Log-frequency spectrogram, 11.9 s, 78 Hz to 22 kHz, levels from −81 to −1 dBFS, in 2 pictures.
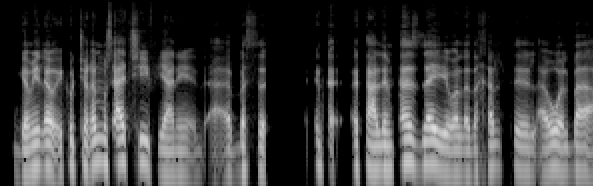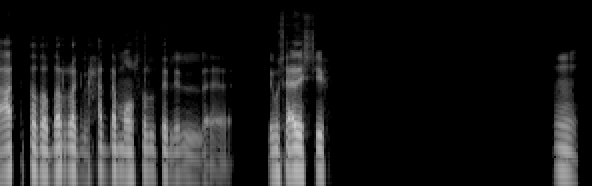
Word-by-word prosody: جميل 125 +5 +2
أوي، 140 -2 +6
كنت 155 +4 -3
شغال 150 +1 +3
مساعد 160 0 +4
شيف 155 -6 -2
يعني 115 -1 -2 0.3
بس 130 +2 -4
ات - - 0 0.5
ات - - -5
اتعلمتها 135 +2 +3
إزاي 150 -3 +5
والّا 120 -1 +1
دخلت 135 +4 -5
الأول 125 0 +1
بقى 130 0 +2
قعدت 125 +2 -3
تتدرج 125 -1 -3
لحد 120 +3 -13
أمَّا 120 -2 -4
وصلت 120 +1 -11
لل 115 +1 -15 0.4
لمساعد 120 +1 -1
الشيف؟ 125 0 -5 2.2
إمم. 120 -4 -10
125 Hz, 125 wpm, -25 LUFS, 120-140 Hz, 2.2 s, أوي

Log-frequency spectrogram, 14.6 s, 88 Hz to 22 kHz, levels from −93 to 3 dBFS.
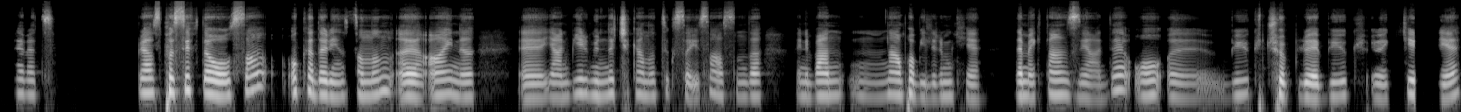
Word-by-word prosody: Evet. 210 -2 -2 0.8
Biraz 230 0 +5
pasif 250 +2 +6
de 220 - +8
olsa 245 +9 +5 0.2
o 235 - 0
kadar 210 -4 +3
insanın, 200 +4 -3
eee, 190 0 +7
aynı, 205 -2 0 0.5
eee, 175 - -2
yani, 185 +1 -2
1 225 +1 -3
günde 205 +1 -4
çıkan 210 -1 +1
atık 200 +1 -8
sayısı 190 +5 0
aslında, 195 -1 -4 0.3
hani, 190 0 -10
ben, 200 +1 +1
ımm, 190 0 -18
ne 210 - -3
yapabilirim 190 -2 -3
ki, 175 -3 -8 0.4
demekten 200 +2 0
ziyade 185 +7 +2
o, 200 +1 -3
eee, 180 -2 -9
büyük 205 +3 -12
çöplüğe, 185 -3 +2
büyük, 195 -1 -8
eee, 175 -1 -7
kirliliğe 205 -1 -1
200 Hz, 135 wpm, -24 LUFS, 190-215 Hz, 0.8 s, de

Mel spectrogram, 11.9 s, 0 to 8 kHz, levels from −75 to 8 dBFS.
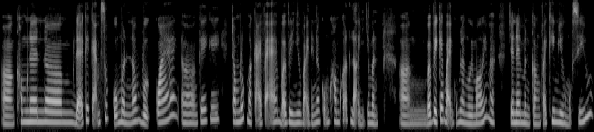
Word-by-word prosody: ờ, 190 -1 +2
không 245 -2 -2
nên, 250 -1 +4
ơ, 235 -1 +6 0.3
để - - +6
cái 285 - -3
cảm 225 - 0
xúc 315 +5 -1
của 190 - +1
mình 225 -3 -1
nó 250 +2 +1
vượt 190 -3 +1
quá, 240 +3 +4 0.2
ờ, 215 -1 -2
cái, 260 +1 -1
cái, 295 +1 -5 0.2
trong 240 -1 +1
lúc 295 +3 0
mà 240 - 0
cãi - - +1
vã, - - +3
bởi 220 - +3
vì 230 -2 0
như 220 +1 -4
vậy - - 0
thì 200 - -7
nó 245 +4 -2
cũng 240 - -6
không 250 -2 -4
có - - -1
ích 280 - -2
lợi 235 - 0
gì - - -12
cho 215 - -5
mình. 205 -2 -2 0.4
Ờ, 100 0 0 0.3
bởi - - +6
vì 245 +1 +7
các 280 +3 +1
bạn - - +3
cũng 230 - -8
là 240 - 0
người 205 -3 -2
mới 215 - 0
mà, 265 -8 -3 0.3
cho 230 - +1
nên 225 -1 +2
mình 200 -2 -4
cần 195 -1 -4
phải - - -1
khiêm 255 -2 -2
nhường 215 -5 -2
một - - -11
xíu. 250 +8 +2
235 Hz, 270 wpm, -24 LUFS, 215-250 Hz, 0.4 s, vì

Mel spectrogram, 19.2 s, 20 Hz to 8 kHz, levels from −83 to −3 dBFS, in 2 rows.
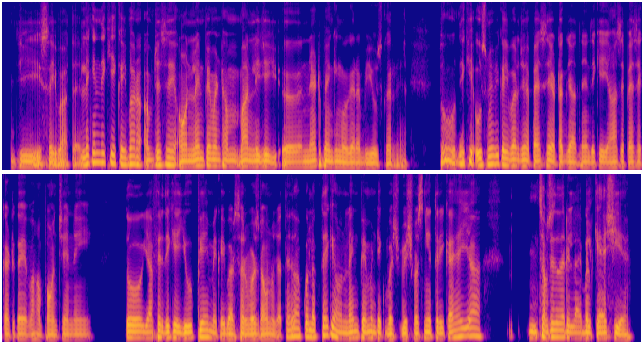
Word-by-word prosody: जी, 95 -1 0
सही - - 0
बात - - -2
हैं। - - -3
लेकिन 165 +4 +2
देखिए 160 -2 +1
कई 130 -3 +2
बार 140 +1 +2
अब 105 0 -1
जैसे 120 +2 +2
ऑनलाइन 95 +3 +2
पेमेंट 110 -1 0
हम 100 -2 -1
मान 100 0 +1
लीजिए 95 -2 +1
अ, 90 +1 -1
नेट 95 +3 0
बैंकिंग 90 -2 +1
वगैरह 80 0 0
भी 75 - -1
यूज़ 80 -1 -1
कर 75 - -1
रहे - - -9
हैं। - - -10 0.5
तो - - +2
देखिए 70 - +2
उसमें 135 +3 +1
भी 145 - +1
कई 120 -4 +2
बार 110 0 0
जो 105 - 0
है 105 - +2
पैसे 95 +3 0
अटक 90 0 -1
जाते 85 -1 -2
हैं। 90 0 -2
देखिए 90 +1 -2
यहाँ 85 +1 -2
से 95 - -4
पैसे 85 +2 -3
कट 85 - -3
गए 90 0 -1
वहाँ 85 -1 -5
पहुँचे 80 +1 -2
नहीं। 85 0 -6 0.5
तो 110 0 +4
या 105 0 -1
फिर 115 -1 +1
देखिए 105 +2 +2
यूपीआई 105 +5 +2
में 100 -4 -1
कई 90 - -1
बार 90 -1 +1
सर्वर्स 85 -1 +1
डाउन 85 +1 +1
हो 80 - -2
जाते 120 - -4
हैं। 130 - +2
तो - - +3
आपको 125 -2 0
लगता 120 +4 +1
है - - +1
कि 150 - +4
ऑनलाइन 105 -2 +1
पेमेंट 105 -1 +1
एक 100 - -2
वश 90 0 -1
विश्वसनीय 95 +3 0
तरीका 100 +1 +1
हैं 125 +3 +1
या 140 -1 0 0.9
सबसे 120 -1 +2
ज्यादा 120 0 +2
रिलाएबल 100 0 0
कैश 100 +1 +1
ही 95 - +5
हैं? 80 +9 -3
100 Hz, 240 wpm, -21 LUFS, 90-115 Hz, 0.9 s, ही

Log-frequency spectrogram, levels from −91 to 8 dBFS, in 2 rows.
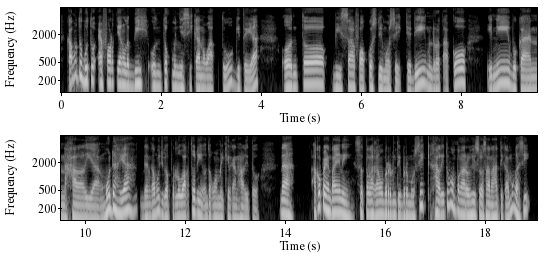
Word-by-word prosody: kamu - - +1
tuh 250 - +3
butuh 195 +1 +2
effort 170 +1 +1
yang 165 -2 +3
lebih 155 +3 +1 0.2
untuk 145 +2 -1
menyisihkan 130 -2 -1
waktu, 120 +1 -3 0.2
gitu 115 -3 -4
ya, 110 - +2 0.5
untuk 160 +4 +3
bisa 130 +3 -2
fokus 120 +1 -1
di 125 - +1
musik. 105 -3 -3
Jadi, 140 - 0
menurut 120 -5 -3
aku, 170 - 0 0.4
ini 165 +8 +1
bukan 120 -2 0
hal 120 0 0
yang 110 -2 -2
mudah 190 +5 +4
ya? 170 +3 +3
Dan 120 +1 -4
kamu 140 +5 0
juga 125 -2 0
perlu 125 +1 0
waktu 130 +5 +1
nih - - 0
untuk 125 0 -4
memikirkan 115 -1 -3
hal 110 0 -2
itu. 100 -2 -7 0.4
Nah, 145 -5 +4 0.4
aku 220 - +2
pengen 190 -7 +5
tanya 160 0 +5
nih, 135 -4 +2
setelah 145 -1 -1
kamu 140 +1 +2
berhenti 135 -2 +1
bermusik, 135 - -2
hal 145 -3 +1
itu 140 - -3
mempengaruhi 140 - +2
suasana 125 -1 +1
hati 125 0 -4
kamu 165 - -1
nggak 130 - +2
sih? 180 - -4
135 Hz, 165 wpm, -22 LUFS, 120-160 Hz, 0.5 s, pengen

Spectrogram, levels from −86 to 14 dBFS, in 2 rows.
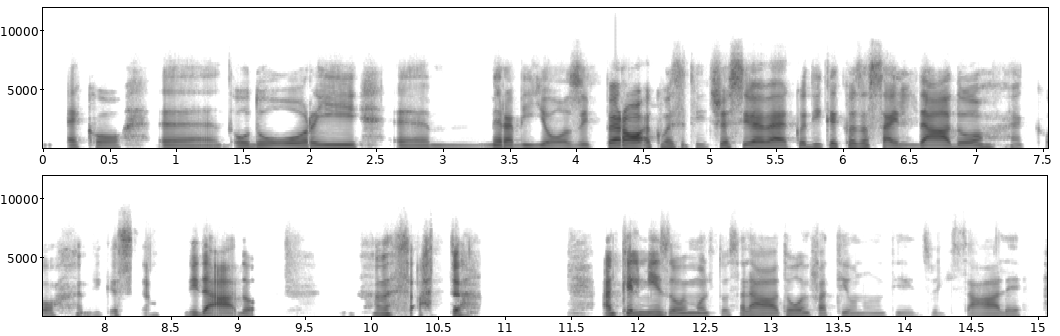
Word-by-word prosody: ecco, 135 -1 -5 0.3
ehm, 130 -2 -6
odori, 165 -2 -1 0.3
ehm, 135 -3 -10
meravigliosi, 145 -4 -1
però 250 0 +9
è 220 - +2
come 195 -4 -6
se 170 - -10
ti 175 - -17
dicessi: 180 +1 -1
"Vabbè, 205 -2 +7
ecco, 180 +3 -5
di 190 +2 -7
che 230 +3 0
cosa 225 -2 -2
sai 175 -7 +2
il 160 - -12
dado?" 170 +6 +4
Ecco 170 -5 -11 0.3
di 195 - -27
che 170 - -14
sa? - - -6 0.3
Di 225 +3 -2
dado - - +3 0.9
Esatto. 225 -1 -1 1.1
Anche 235 +4 +4
il 250 - +4
miso 185 -3 -1
è - - -6
molto 150 +4 -11
salato, 190 -3 -3
infatti 140 -5 -11
non 125 -1 -19
utilizzo 130 -2 -26
il 125 - -29
sale. 120 0 -8
165 Hz, 145 wpm, -24 LUFS, 140-190 Hz, 1.1 s, però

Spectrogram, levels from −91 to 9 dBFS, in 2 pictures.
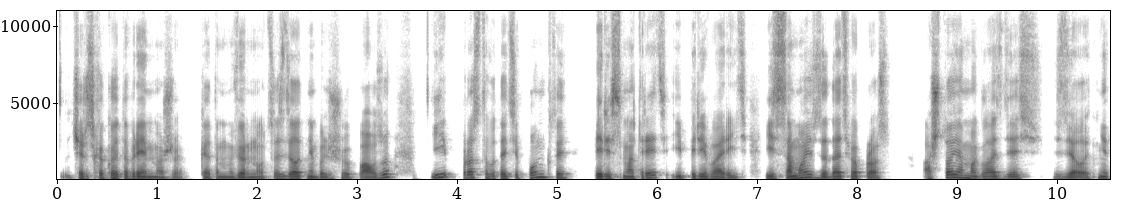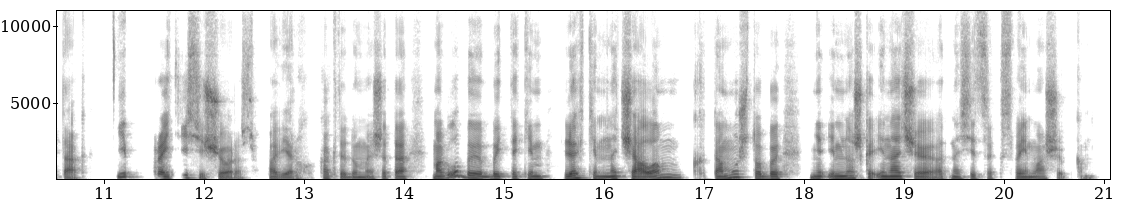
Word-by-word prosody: через 140 -2 +1
какое-то 140 -3 +2
время 115 -4 +3
уже 105 +3 -6
к - - -13
этому 110 -1 -1
вернуться, 105 +3 +1
сделать 130 -1 +4
небольшую 110 -1 -1
паузу. 130 - +1 0.3
И 190 +3 +1
просто 185 -6 -2
вот 130 +1 -2
эти 130 0 +1
пункты 165 -6 -1 0.2
пересмотреть 125 +6 +2
и 125 - -2
переварить, 110 -5 +1 0.2
и 125 - +2
самой 130 +9 +4
задать 125 -2 +2
вопрос: 130 -1 +1 0.3
"А - - -3
что 180 - +3
я 180 -3 +4
могла 130 -2 +2
здесь 120 0 -4
сделать 110 0 +1
не 115 -2 +2
так?" - - -4 0.3
И 115 - -3
пройтись 135 +7 0
еще - - +1
раз - - -10
поверху. - - -4
Как - - -6
ты - - -3
думаешь, 100 +3 -4
это 120 -1 0 0.2
могло 125 - +2
бы 155 - +2
быть 130 +2 -1
таким 125 0 -3
легким 135 -4 +2
началом 130 +8 +3
к - - -16
тому, 135 +11 +1
чтобы 135 -9 0 0.2
не 125 +1 0
немножко 130 +1 +1
иначе 125 0 +3
относиться 110 0 -5
к 100 - -31
своим 110 0 -2
ошибкам? 110 - -9
125 Hz, 155 wpm, -27 LUFS, 115-140 Hz, 0.3 s, сделать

